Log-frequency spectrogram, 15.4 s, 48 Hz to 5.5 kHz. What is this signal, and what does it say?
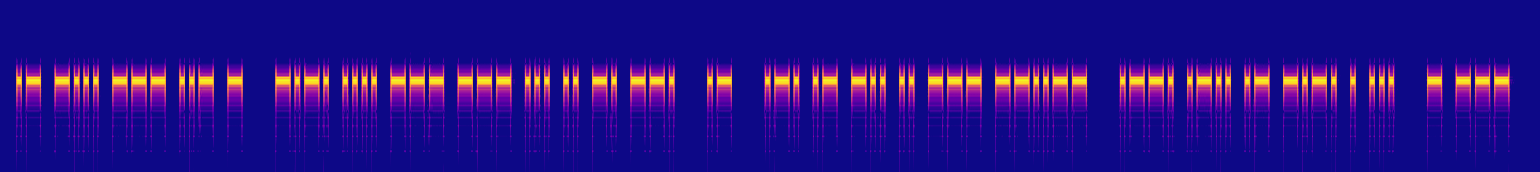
Morse code, heard as a keyed tone, about 25 wpm, 600 Hz. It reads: ABOUT CHOOSING A RADIO, PLACES TO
